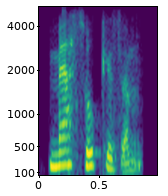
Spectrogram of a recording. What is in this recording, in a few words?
"masochism", Indian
